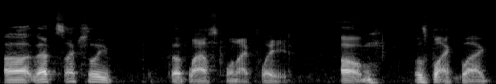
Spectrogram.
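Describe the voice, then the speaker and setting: A man's voice: deep voice, expressive, takes it slowly, darkish tone, husky, dry recording. A man in casual gaming chat, laid-back with dry remarks. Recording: dull dry lo-fi mic.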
